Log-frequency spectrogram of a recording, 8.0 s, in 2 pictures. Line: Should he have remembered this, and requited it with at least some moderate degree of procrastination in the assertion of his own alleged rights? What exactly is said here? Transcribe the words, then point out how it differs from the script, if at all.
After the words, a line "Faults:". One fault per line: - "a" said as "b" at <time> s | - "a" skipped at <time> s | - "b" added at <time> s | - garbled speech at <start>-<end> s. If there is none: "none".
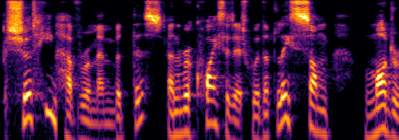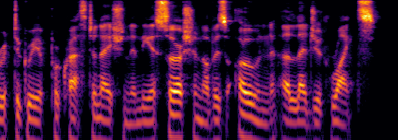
Should he have remembered this, and requited it with at least some moderate degree of procrastination in the assertion of his own alleged rights?
Faults:
none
